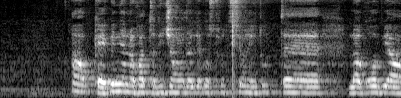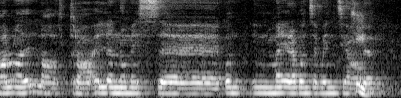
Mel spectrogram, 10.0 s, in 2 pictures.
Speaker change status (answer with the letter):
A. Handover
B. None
A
